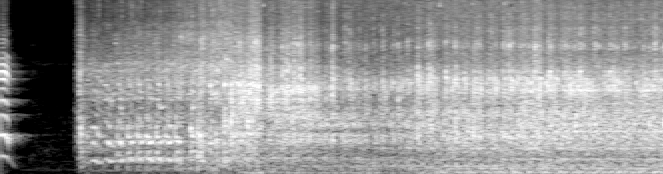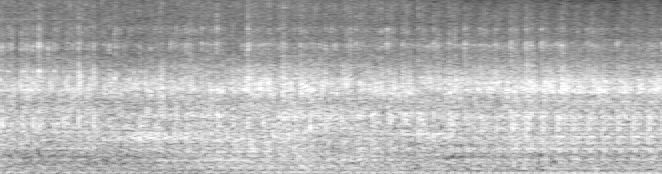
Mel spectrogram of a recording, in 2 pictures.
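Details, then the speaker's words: Cold-start crank, block heater plugged in since morning, above freezing with rain: engine catches into a fast idle with a loud metallic rattle over the top; source not identified. "Quite the rattle. Oh, oh, oh, oh, oh. What a friggin' rattle that was."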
